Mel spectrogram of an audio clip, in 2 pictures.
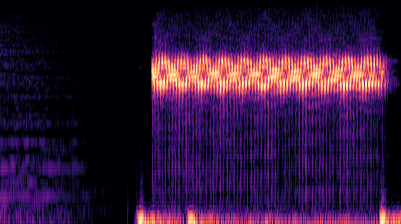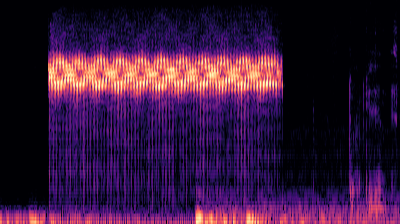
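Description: An alarm sounds two long, loud blasts of about two seconds each with a short gap between them. It is a high-pitched, warbling tone over a low rumble.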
